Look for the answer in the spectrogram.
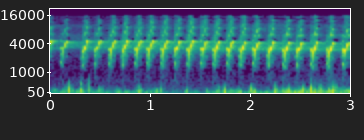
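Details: Thick-billed flowerpecker lure sound from southern Thailand: an evenly paced, rapid string of sharp, high ticking notes, about four per second, with a low rumbling noise underneath.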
